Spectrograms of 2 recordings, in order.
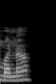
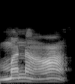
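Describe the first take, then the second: First: The word ends with a plain vowel, no ayn. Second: The word ends with a throaty ayn sound. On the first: The speaker calls it wrong. "Urdu में मना मालूम है ... हम लोग अलिफ से पढ़ते हैं" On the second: The speaker calls it right. "लेकिन ऐन से पढ़ना है उसको"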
